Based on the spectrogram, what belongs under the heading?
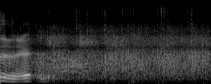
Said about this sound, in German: Oder es ist, du kannst gerne klatschen, ich meine, come on.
